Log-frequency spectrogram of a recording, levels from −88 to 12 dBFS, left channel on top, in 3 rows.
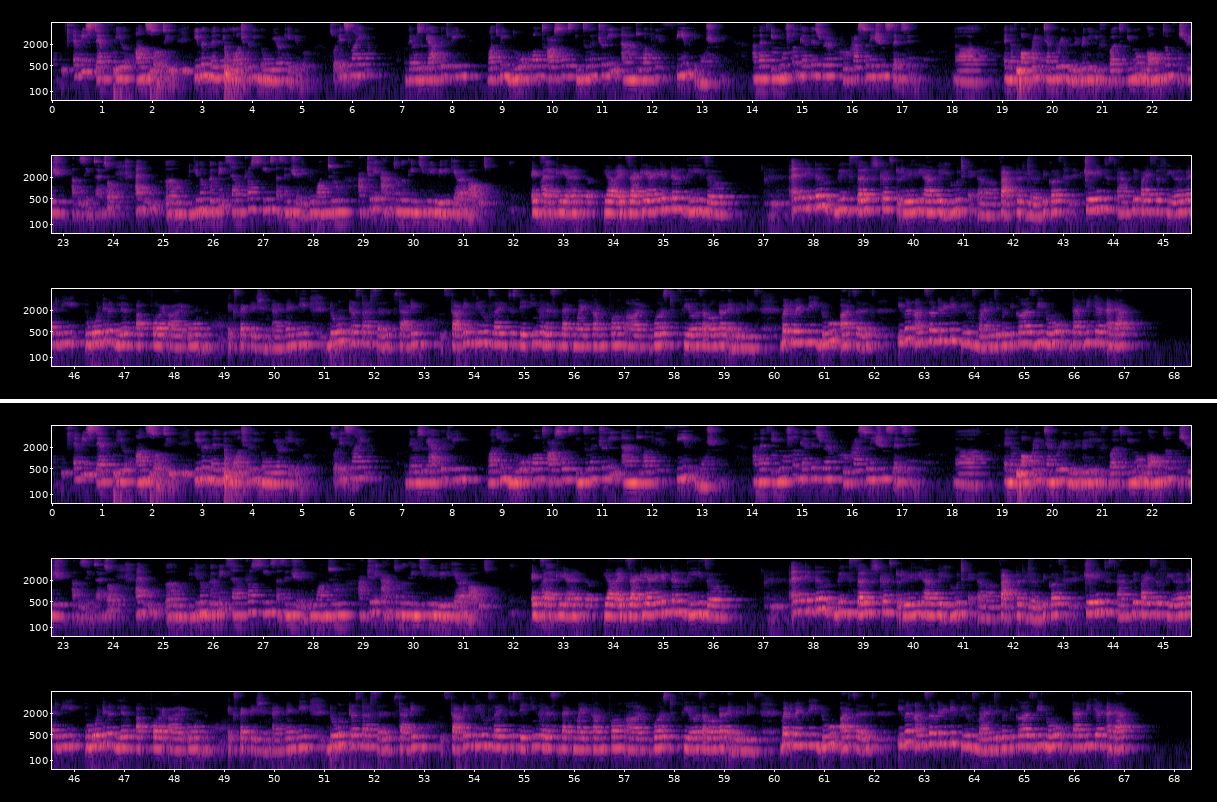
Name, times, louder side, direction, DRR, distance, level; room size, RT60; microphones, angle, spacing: voice 1, 0.4-2.4 2.8-5.1 5.5-6.3 7.1-8.3 8.7-13.4 14.0-17.3 18.0-18.6 19.0-31.4 31.9-32.0 32.5-32.8 43.4-43.5 48.8-49.1, right 1 dB, 65° left, -3 dB, 1.8 m, -35 dB
voice 2, 2.3-2.7 3.4-3.7 11.1-11.3 19.3-19.4 23.3-23.4 32.3-33.5 33.8-36.2 37.0-48.6 49.1-53.0 53.3-57.8 58.2-67.1, equal, 5° right, -3 dB, 1.1 m, -33 dB
6.2 x 5.0 x 4.2 m, 0.95 s
head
